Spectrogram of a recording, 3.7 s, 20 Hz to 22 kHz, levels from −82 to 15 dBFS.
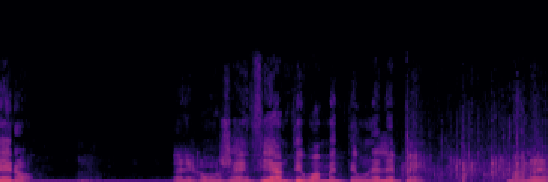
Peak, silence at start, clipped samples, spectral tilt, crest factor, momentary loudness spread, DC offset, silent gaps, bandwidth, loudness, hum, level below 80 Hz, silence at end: -18 dBFS; 0 s; under 0.1%; -5.5 dB/octave; 18 dB; 20 LU; under 0.1%; none; 16 kHz; -36 LUFS; none; -52 dBFS; 0 s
